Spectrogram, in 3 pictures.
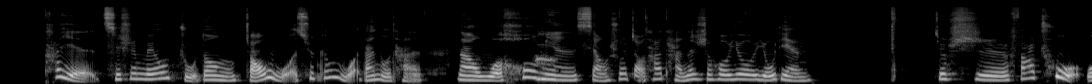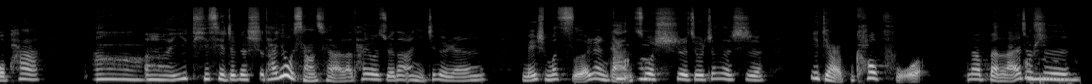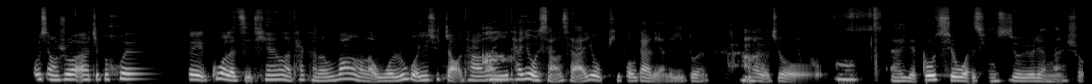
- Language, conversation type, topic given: Chinese, advice, 你通常如何接受并回应他人的批评和反馈？
- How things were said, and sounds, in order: tsk; distorted speech; other background noise; static; chuckle; tsk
